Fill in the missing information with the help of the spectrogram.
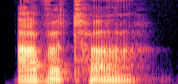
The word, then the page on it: avatar: British English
